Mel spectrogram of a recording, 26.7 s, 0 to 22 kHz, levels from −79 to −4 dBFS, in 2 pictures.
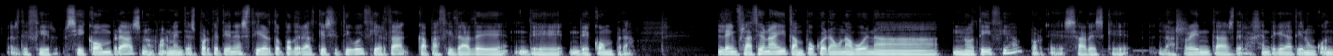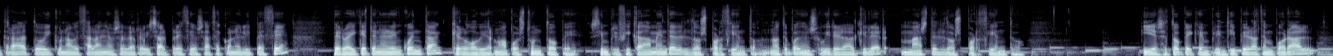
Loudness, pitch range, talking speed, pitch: -20 LUFS, 95-110 Hz, 200 wpm, 100 Hz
